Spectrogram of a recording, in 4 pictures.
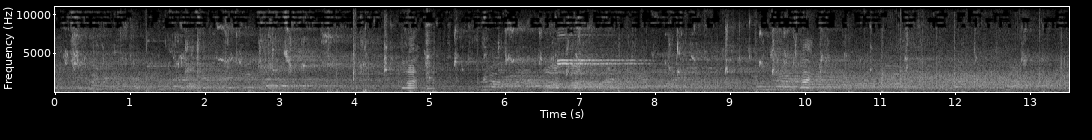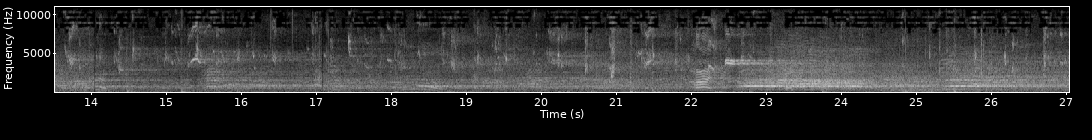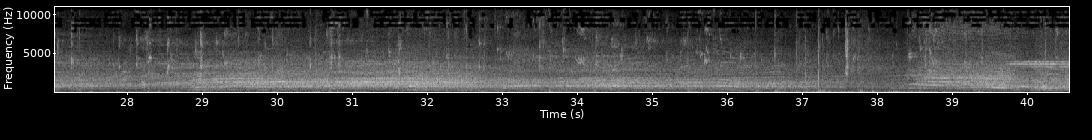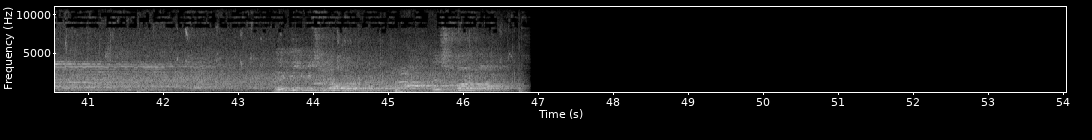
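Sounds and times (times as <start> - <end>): people shouting: 22.1 - 26.8.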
